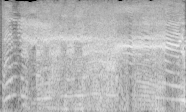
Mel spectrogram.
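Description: Film sound effect of a giant serpent monster screeching: one long, shrill, wavering cry.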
